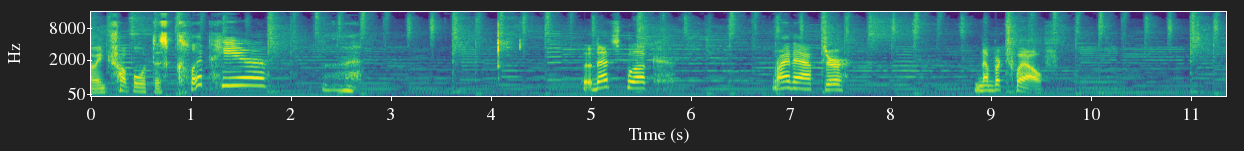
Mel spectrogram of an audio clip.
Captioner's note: sigh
